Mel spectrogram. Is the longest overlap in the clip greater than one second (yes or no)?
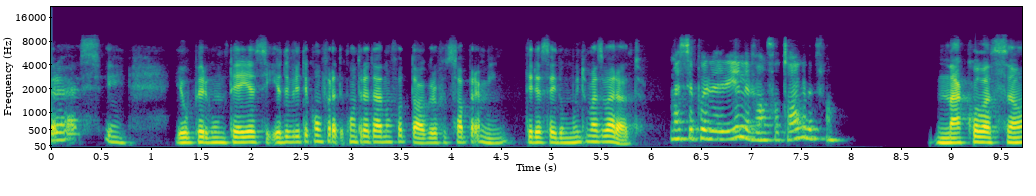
no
